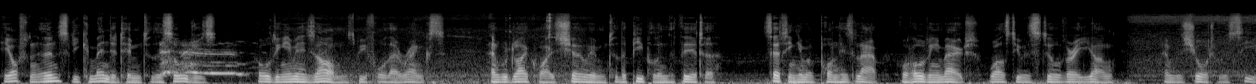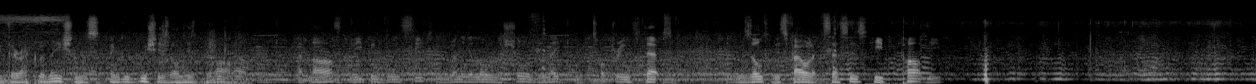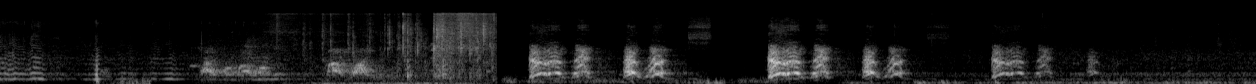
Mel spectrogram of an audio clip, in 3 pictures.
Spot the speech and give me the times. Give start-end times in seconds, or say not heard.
0.0-21.9.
